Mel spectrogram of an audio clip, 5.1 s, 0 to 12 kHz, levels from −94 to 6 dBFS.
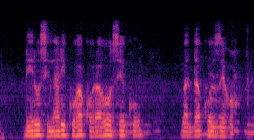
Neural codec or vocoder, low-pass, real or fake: none; 7.2 kHz; real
